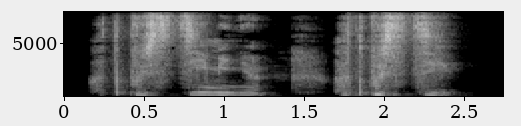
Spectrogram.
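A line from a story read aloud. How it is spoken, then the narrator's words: Halting whisper. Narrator (Russian): Слышал он сбивчивый шепот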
